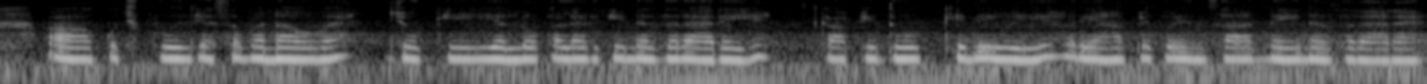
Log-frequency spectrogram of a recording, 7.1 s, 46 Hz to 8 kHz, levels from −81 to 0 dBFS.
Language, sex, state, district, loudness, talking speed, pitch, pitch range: Hindi, female, Uttar Pradesh, Jalaun, -32 LUFS, 250 wpm, 220 Hz, 215-225 Hz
